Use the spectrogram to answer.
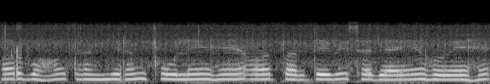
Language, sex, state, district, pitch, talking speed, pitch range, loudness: Hindi, female, Chhattisgarh, Rajnandgaon, 235 Hz, 145 wpm, 225-240 Hz, -15 LUFS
